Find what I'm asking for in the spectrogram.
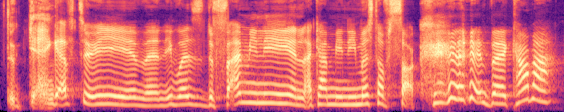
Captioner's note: laughs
